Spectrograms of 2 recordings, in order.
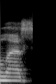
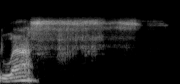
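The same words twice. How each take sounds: First: The final S sound is dropped. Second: The final S sound is clearly audible. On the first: "Did anybody actually hear the S?" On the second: "I didn't say lasts"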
